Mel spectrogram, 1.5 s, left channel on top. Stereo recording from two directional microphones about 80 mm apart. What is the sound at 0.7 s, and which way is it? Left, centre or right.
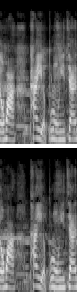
Speech, right.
